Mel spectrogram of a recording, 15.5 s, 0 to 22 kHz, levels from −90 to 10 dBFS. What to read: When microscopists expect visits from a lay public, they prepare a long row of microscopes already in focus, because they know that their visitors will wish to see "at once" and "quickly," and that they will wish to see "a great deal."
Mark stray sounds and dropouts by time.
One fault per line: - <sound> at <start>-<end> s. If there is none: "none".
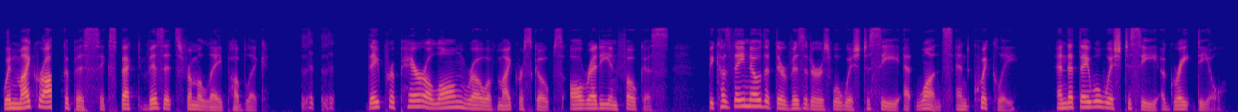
- dropout at 0.6-0.8 s
- laugh at 3.8-4.2 s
